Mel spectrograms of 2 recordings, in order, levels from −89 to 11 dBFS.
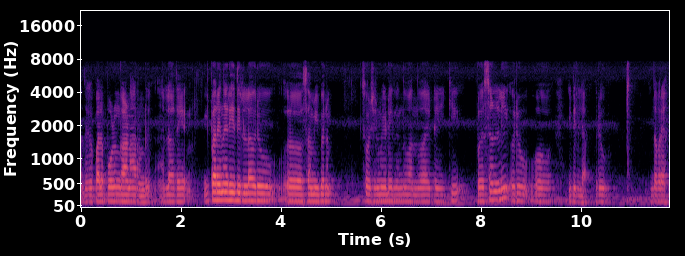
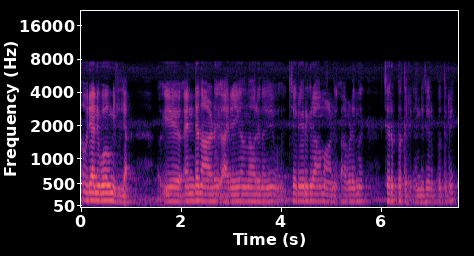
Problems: constant background noise, low volume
